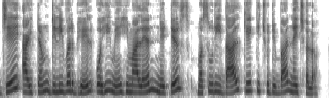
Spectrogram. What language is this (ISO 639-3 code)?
mai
